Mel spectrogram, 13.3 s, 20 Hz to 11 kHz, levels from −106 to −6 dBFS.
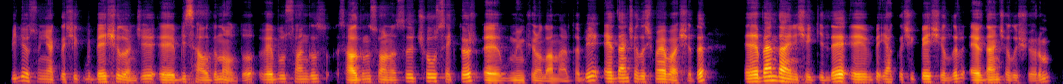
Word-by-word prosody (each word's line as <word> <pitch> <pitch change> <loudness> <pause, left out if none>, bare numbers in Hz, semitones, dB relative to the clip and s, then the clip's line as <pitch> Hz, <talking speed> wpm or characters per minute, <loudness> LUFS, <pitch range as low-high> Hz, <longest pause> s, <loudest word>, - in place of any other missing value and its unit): Biliyorsun 135 -2 -6
yaklaşık 105 +1 -8
bir 105 -1 -16
5 110 +1 +2
yıl 120 -4 0
önce, 105 +6 -4
eee, 95 -2 +1
bir 110 - -6
salgın 100 -2 -2
oldu 80 -9 -6
ve 100 0 -1
bu 120 +1 -7
sangıls 115 +1 -7 0.2
salgın 95 +4 +3
sonrası 100 +3 -4
çoğu 140 0 -1
sektör, 140 +1 -1
eee, 85 -1 +6
mümkün 90 +2 -7
olanlar, 75 -2 -5
tabii, 165 +3 -3
evden 125 +1 +2
çalışmaya 115 -3 0
başladı. 95 -4 0 0.4
Eee, 130 +2 +6
ben 160 +1 +8
de 145 - +8
aynı 115 -6 +5
şekilde, 100 +6 +3
eee, 105 -2 +1
b - - -4
yaklaşık 105 0 -8
5 115 0 +2
yıldır 95 +8 -4
evden 95 +2 +3
çalışıyorum, 90 -4 -8
105 Hz, 160 wpm, -29 LUFS, 95-120 Hz, 0.4 s, ben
